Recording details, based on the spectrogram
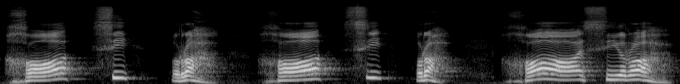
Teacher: Керратун ха. Твердое произношение ха. И долгота, которая подчиняется ему, в размере двух огласовок удлиняем фатха.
